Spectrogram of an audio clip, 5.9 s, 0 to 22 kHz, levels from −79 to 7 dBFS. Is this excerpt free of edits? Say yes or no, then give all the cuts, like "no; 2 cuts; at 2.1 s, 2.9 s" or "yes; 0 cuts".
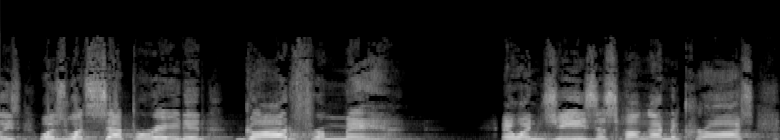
yes; 0 cuts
